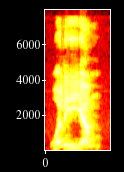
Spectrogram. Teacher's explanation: এখানে ইয়ার উপর যে তানবিন আছে এখানে ইদগাম উইথ গুন্না হবে মিমের সাথে।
